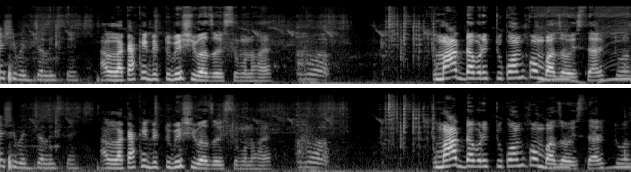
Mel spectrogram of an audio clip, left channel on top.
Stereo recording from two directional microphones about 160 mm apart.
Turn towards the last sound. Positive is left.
turn(degrees=-5)  # may be behind; listen again after turning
